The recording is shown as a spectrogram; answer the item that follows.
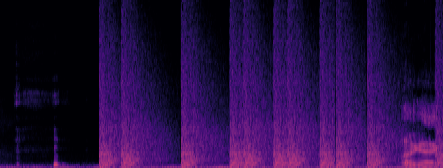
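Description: Gunfire from guns in a video game, weapons that never need reloading. A rapid string of loud, sharp shots with harsh decaying tails follows a quieter opening second.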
